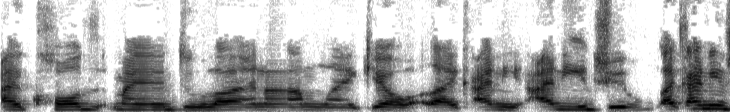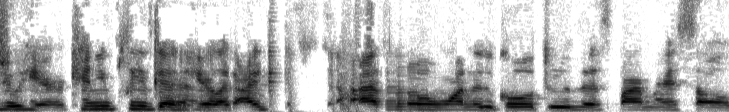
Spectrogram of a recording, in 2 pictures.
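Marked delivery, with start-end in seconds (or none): 1.9-7.3 put-on crying, lower and faster. Recounting a call to the doula after getting home, retelling own tearful plea. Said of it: "I was crying".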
